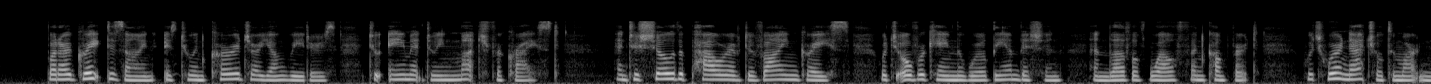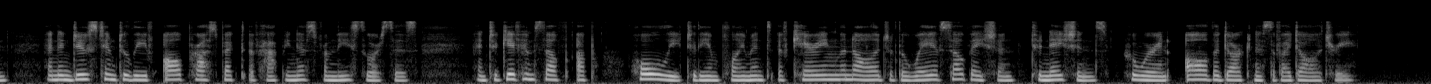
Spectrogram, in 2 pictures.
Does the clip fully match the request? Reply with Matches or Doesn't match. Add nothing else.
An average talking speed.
Matches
